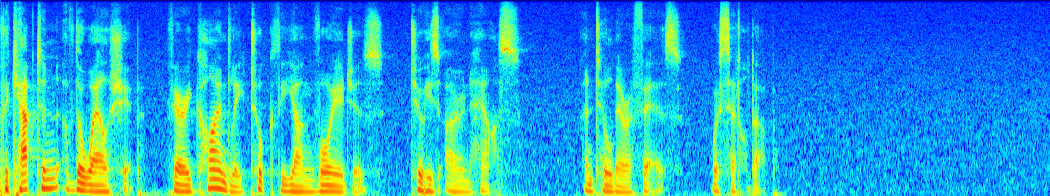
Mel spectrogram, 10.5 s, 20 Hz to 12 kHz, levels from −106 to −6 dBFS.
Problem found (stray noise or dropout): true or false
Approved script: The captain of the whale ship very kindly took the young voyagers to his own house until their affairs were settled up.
false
